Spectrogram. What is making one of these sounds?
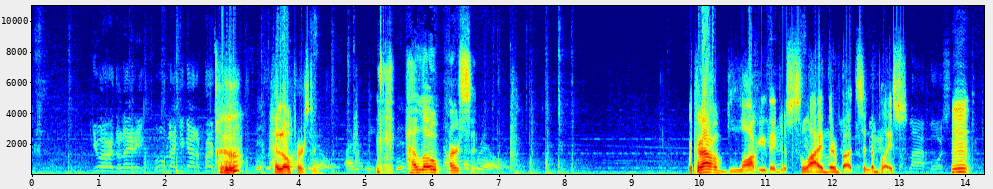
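A young man talks and laughs close to a microphone.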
